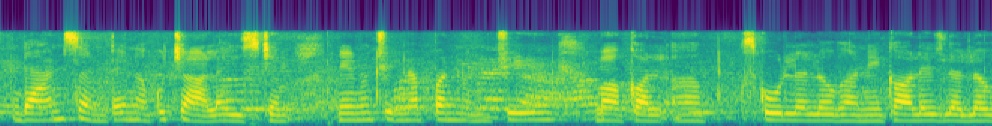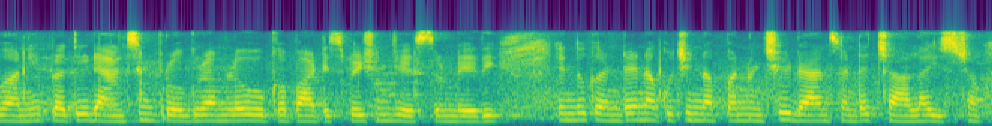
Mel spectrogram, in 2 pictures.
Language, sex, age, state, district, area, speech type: Telugu, female, 30-45, Telangana, Ranga Reddy, urban, spontaneous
